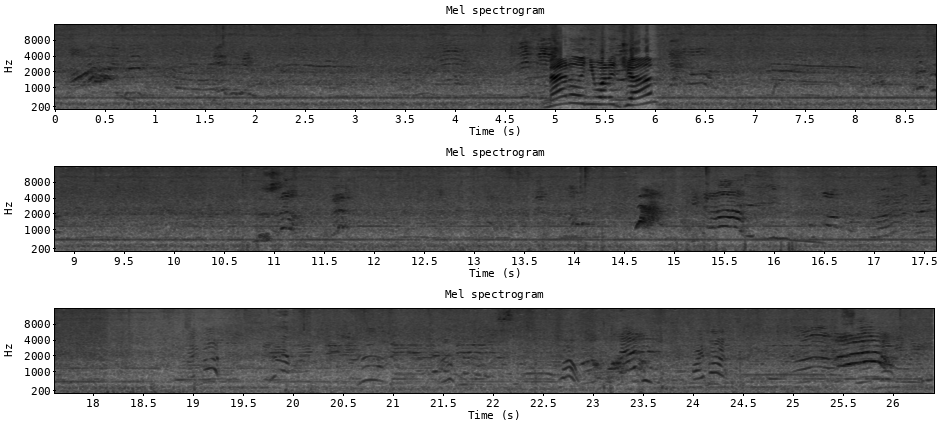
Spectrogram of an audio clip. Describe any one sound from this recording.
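A blower hums steadily.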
